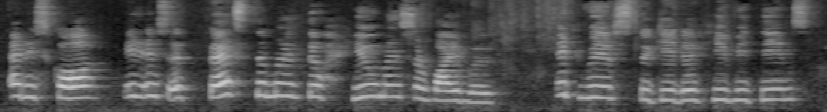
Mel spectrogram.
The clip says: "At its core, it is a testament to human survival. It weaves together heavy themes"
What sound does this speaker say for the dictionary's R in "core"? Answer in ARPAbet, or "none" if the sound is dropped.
L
